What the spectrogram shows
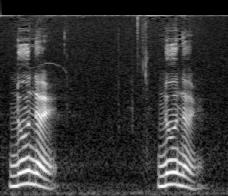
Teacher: So, for example, the word 눈, when followed by the particle 을, it read as 눈을, 눈을. So the 니은 in the word 눈을 carries on to combine with the vowel sound that follows. So instead of saying 눈을, it is much smoother and easier to say 눈을.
